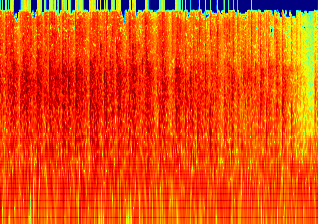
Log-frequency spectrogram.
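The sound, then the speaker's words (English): An audience applauds its speakers at the close of an evening event, a loud, dense rush of many hands clapping that holds steady and then tapers off at the very end. “we just have another round of applause for all of our speakers”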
